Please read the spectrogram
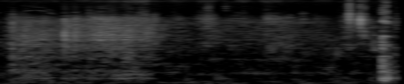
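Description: Faint rustling scrape of a rag-wrapped wire being pulled against a washing machine's rubber door boot, lasting under a second before it falls quiet.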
